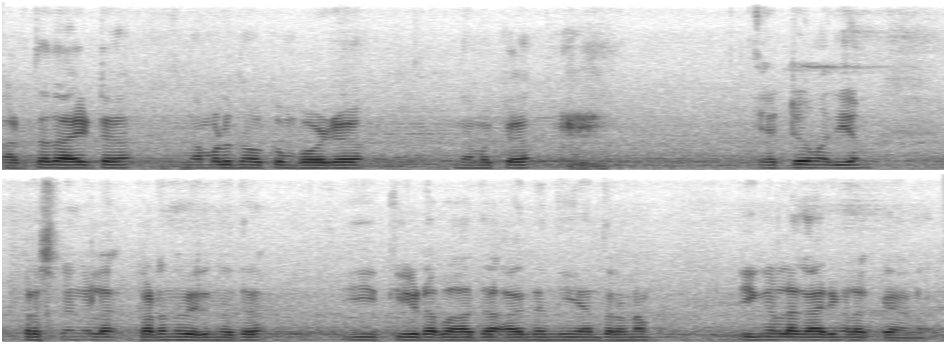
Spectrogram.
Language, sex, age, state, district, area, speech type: Malayalam, male, 45-60, Kerala, Kottayam, urban, spontaneous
